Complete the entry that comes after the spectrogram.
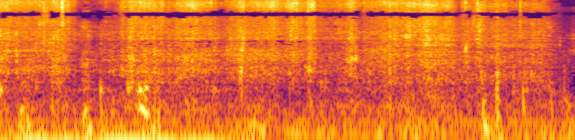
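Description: Faint chewing and mouth noises from people eating hamburgers, with small wet clicks and lip smacks. A low background hum fades out about two seconds in.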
